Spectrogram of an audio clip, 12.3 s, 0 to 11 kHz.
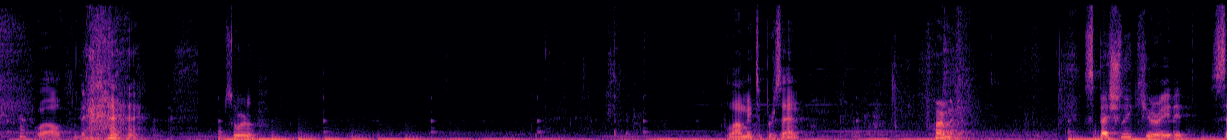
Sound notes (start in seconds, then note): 1.4 laughing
